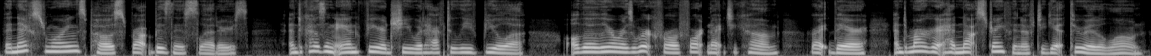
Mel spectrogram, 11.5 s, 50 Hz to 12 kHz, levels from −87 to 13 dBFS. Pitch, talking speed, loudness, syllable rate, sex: 210 Hz, 205 wpm, -18 LUFS, 5.6 syllables/s, female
